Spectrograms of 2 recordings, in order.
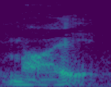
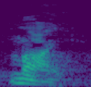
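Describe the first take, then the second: First: The tone dips low and then rises. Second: The tone falls sharply from high to low. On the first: It means to buy. "if you want to buy something, you say mai" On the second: It means to sell. "And if you want to sell it, you say"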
